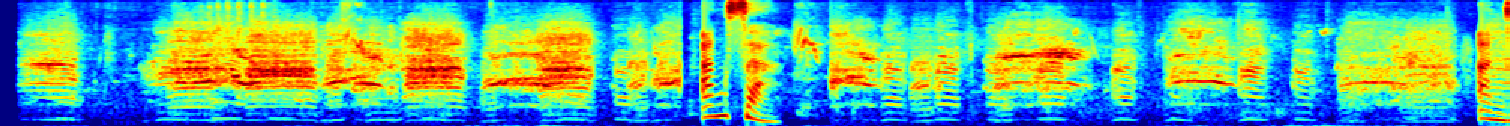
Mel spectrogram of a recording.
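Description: Domestic geese honk loudly in harsh, nasal, overlapping bursts, repeated almost without pause.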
